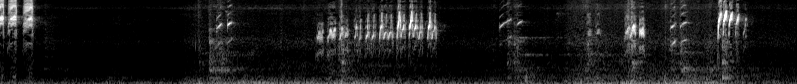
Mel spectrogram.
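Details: Flamboyan (orange-headed thrush) mixing brief high chips and thin upslurred whistles with a dense one-second rattle of its 'cretetan' chatter, the song said to set other birds answering.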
